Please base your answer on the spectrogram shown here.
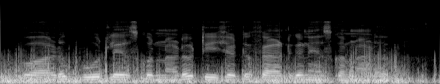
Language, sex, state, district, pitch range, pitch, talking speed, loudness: Telugu, male, Andhra Pradesh, Sri Satya Sai, 105-115 Hz, 110 Hz, 110 wpm, -13 LUFS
